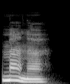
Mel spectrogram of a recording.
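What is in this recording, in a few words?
"manner", British English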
